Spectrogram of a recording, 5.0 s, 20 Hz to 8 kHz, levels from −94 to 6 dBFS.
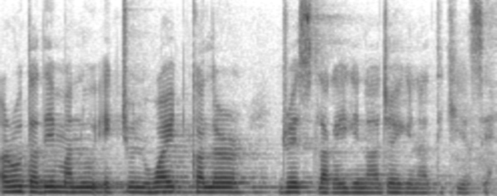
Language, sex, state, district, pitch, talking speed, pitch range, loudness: Nagamese, female, Nagaland, Dimapur, 195 Hz, 155 wpm, 185-200 Hz, -16 LUFS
